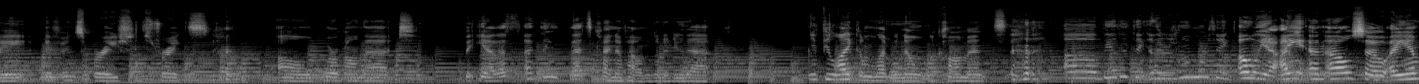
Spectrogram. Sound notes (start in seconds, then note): 10.0 giggles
